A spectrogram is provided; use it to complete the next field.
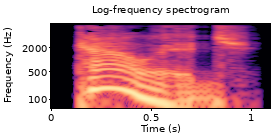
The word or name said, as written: cowage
